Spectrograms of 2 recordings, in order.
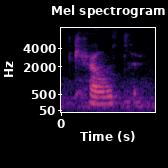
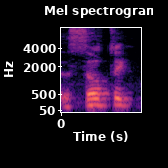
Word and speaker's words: Celtic: to pronounce the name is Celtic pronounced Celtic or Celtic alphabet directly from Latin so it doesn't have a k so while Modern English rules say Celtic should be pronounced with a soft C many English speakers prefer to pronounce words and names from other languages the way that they would have us pronounce them which in this case is a hor she's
